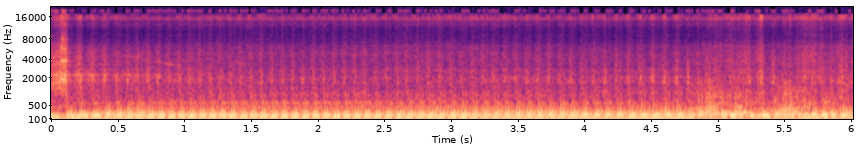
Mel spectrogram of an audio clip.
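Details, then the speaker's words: Kawasaki Ninja 250 FI twin after throttle body reinstalled, previously stumbling, low power, sluggish throttle and weak fuel pump pressure: firm, even drone without stumbling or popping; throttle response now sharp, running normally. "Syukurlah, respons akseleratornya tajam."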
